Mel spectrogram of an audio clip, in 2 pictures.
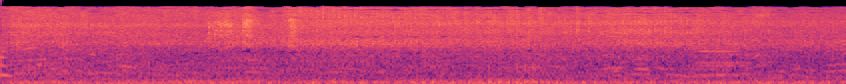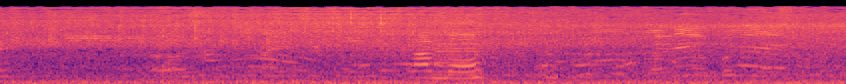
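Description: Roadside traffic and motorcycle engines making a steady low rumble, with snatches of people talking nearby.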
